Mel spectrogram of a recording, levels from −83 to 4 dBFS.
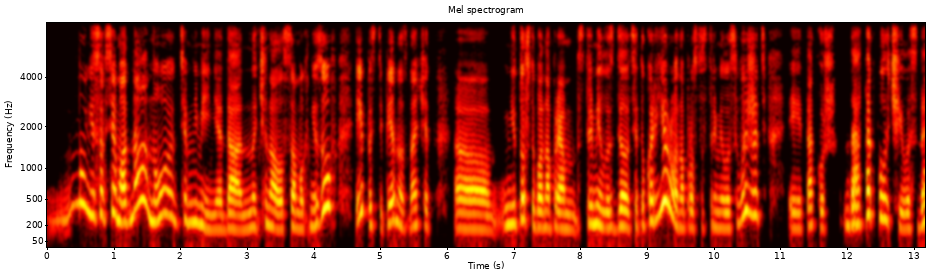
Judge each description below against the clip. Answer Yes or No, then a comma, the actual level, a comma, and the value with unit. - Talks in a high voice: Yes, high, 195 Hz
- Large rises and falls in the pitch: Yes, wide, 7.0 semitones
